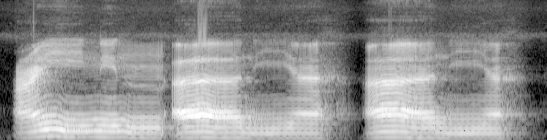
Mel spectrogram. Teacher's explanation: Kasroh tanwin bertemu dengan huruf hamzah alif, dibaca idhar halqi, dibaca jelas. Dan di sini hamzahnya dipanjangkan.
